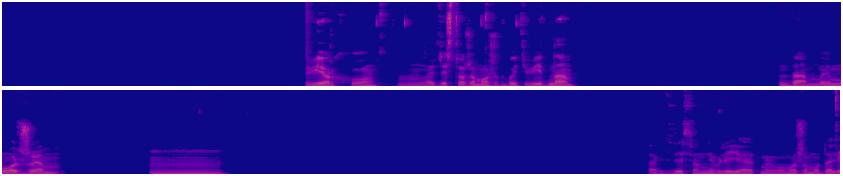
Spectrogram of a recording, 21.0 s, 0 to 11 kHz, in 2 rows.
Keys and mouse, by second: 0.8 shift+middle drag, 1.2-2.4 middle drag, 3.0 /, 4.2-4.7 middle drag, 4.9 middle drag, 5.6 middle click, 6.2 middle drag, 6.7-9.0 middle drag, 9.2 shift+middle drag, 12.9 click, 13.5 click, 14.4 middle click, 15.1 shift+middle drag, 15.5 middle click, 16.8 click, 17.7 click, 18.1 click, 19.3 click.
